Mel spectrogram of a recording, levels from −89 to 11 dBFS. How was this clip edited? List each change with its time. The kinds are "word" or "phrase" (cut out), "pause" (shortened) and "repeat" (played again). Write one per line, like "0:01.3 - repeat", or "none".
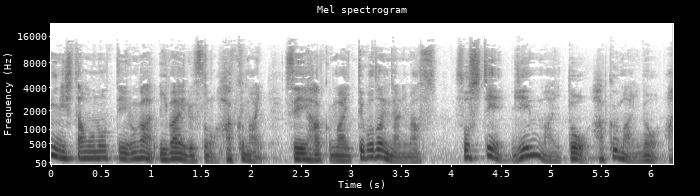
0:04.0 - pause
